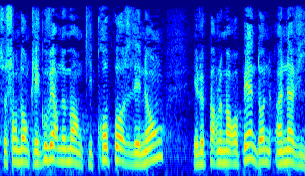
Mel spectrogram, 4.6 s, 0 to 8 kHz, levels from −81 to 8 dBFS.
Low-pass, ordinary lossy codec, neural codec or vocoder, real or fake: 7.2 kHz; none; none; real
